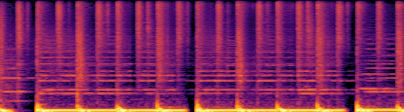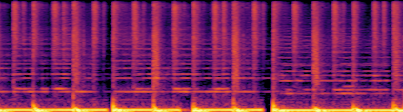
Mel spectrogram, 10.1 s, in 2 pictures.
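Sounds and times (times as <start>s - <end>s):
upbeat pop melody ringtone: 0.0s - 10.0s.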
